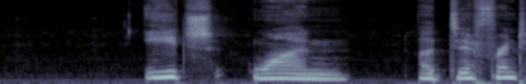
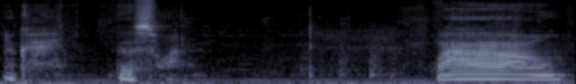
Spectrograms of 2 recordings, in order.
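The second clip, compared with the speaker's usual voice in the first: soft breathy whisper, much softer; 12 dB quieter than usual. Real, not acted. Reader whispers to herself while drawing a card. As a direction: whisper it as you pick the card.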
